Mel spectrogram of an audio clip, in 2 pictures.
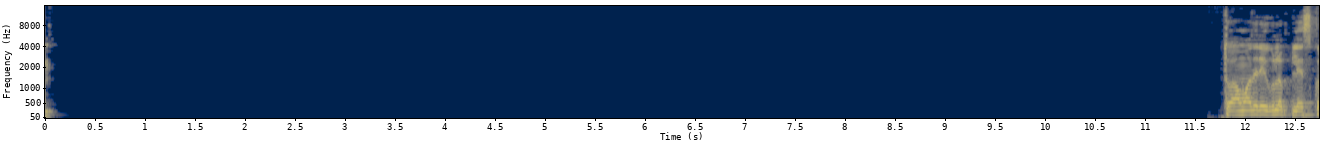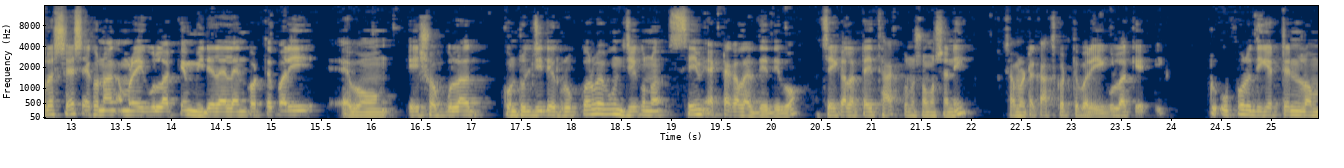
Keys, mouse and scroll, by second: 0.3 ctrl+alt+scroll up 1, 0.5-1.3 scroll down 1, 1.4 ctrl+alt+scroll down 1, 1.5 click, 2.2 ctrl+alt+scroll up 1, 2.3-5.1 drag, 5.2 click, 5.5 click, 6.0 scroll down 1, 6.1 click, 7.2 ctrl+a, 7.4 click, 8.1 ctrl+alt+scroll up 1, 8.2 click, 8.5 click, 8.8 ctrl+alt+scroll up 1, 8.8 click, 9.2 click, 9.7 click, 10.0 click, 10.4 ctrl+alt+scroll up 1, 10.5 click, 11.2 ctrl+alt+scroll down 1, 11.3 click, 11.5 ctrl+g, 11.5-16.5 drag, 17.2 ctrl+g, 19.3 click, 21.1-25.4 drag.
